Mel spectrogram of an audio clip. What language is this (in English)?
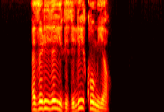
Kabyle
